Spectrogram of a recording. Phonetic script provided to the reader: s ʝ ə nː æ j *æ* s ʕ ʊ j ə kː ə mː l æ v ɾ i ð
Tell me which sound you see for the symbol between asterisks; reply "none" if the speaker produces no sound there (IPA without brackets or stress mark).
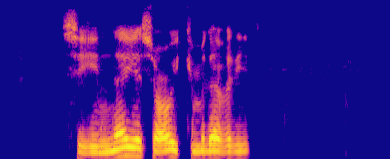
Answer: æ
